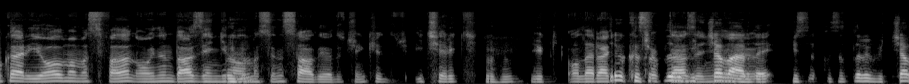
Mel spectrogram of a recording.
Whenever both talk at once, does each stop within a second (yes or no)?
no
